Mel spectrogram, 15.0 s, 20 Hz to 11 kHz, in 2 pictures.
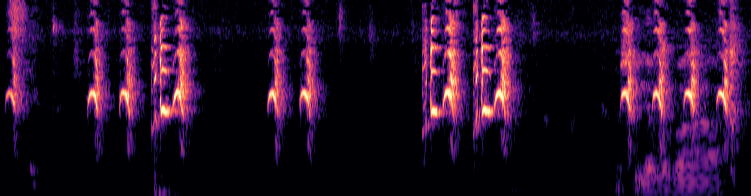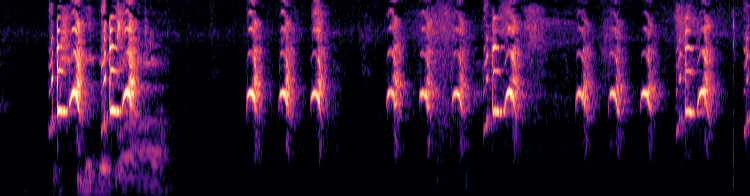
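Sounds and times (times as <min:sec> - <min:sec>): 
cockatiel calling: 0:00.0 - 0:02.0, 0:02.6 - 0:03.3, 0:04.2 - 0:05.2, 0:06.2 - 0:07.4, 0:08.0 - 0:09.0, 0:10.0 - 0:15.0.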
